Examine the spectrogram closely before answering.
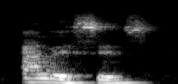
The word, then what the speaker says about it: Alice's: For example, Alice's. If you think of the Alice, and Alice's has 3 syllables, Alice only has 2.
